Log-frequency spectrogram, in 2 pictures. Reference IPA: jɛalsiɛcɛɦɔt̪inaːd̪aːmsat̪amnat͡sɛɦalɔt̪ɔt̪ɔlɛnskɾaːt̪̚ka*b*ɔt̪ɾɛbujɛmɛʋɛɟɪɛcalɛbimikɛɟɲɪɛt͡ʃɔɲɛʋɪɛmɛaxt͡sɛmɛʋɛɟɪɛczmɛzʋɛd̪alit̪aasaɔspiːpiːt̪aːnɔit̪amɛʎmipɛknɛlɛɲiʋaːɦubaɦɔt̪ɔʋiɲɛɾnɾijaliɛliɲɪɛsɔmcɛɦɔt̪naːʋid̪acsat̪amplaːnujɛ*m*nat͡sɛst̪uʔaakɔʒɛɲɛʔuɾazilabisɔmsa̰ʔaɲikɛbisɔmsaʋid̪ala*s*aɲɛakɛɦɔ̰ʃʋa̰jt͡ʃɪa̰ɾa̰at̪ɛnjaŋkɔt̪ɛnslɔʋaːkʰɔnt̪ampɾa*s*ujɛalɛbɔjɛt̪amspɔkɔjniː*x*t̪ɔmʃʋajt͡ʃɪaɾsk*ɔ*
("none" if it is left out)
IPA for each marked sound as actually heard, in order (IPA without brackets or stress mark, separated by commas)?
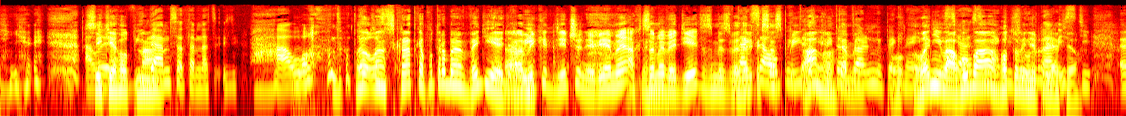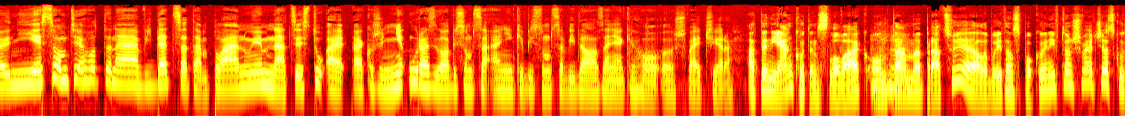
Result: p, m, z, t͡s, f, u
